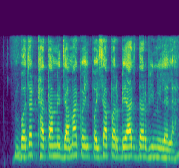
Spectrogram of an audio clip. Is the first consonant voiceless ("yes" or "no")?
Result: no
